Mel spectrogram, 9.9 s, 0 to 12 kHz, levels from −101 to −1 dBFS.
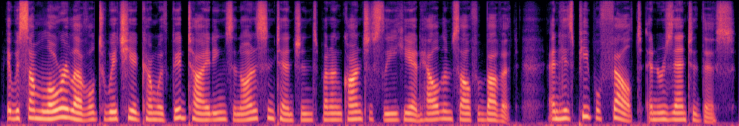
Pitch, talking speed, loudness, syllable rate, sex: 185 Hz, 190 wpm, -20 LUFS, 5.0 syllables/s, female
